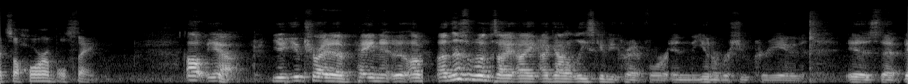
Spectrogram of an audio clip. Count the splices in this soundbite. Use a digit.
4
